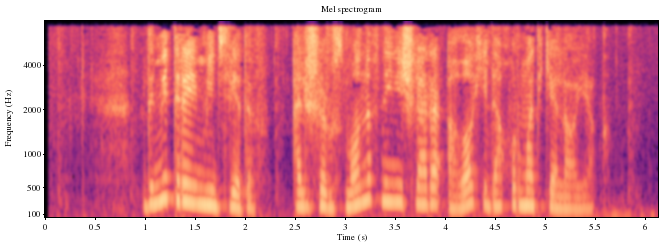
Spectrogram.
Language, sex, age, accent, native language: Uzbek, female, 19-29, Andijon, Uzbek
